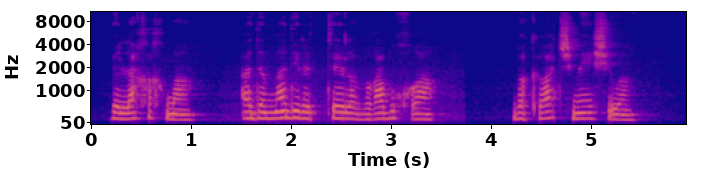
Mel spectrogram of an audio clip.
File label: Matthew Reading Practice, Aramaic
